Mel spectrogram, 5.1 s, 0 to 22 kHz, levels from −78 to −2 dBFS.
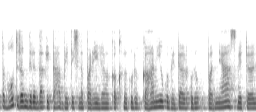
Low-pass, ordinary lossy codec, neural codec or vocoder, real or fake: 7.2 kHz; none; codec, 16 kHz, 1.1 kbps, Voila-Tokenizer; fake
